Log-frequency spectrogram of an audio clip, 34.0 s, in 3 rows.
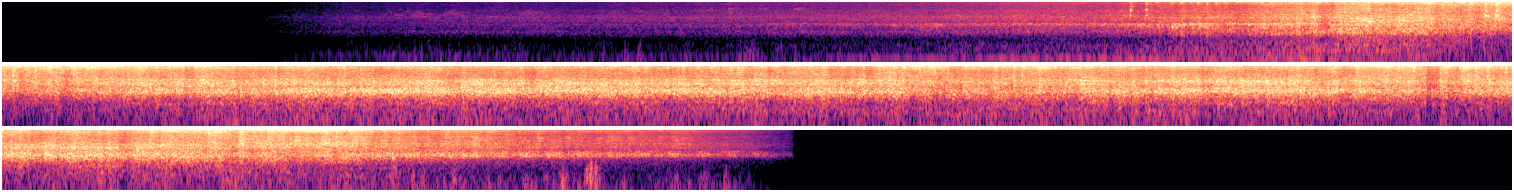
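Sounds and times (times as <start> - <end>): diesel locomotive engine drone: 1.8 - 28.6
train coaches and wheels rushing: 2.0 - 28.6.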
